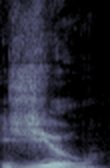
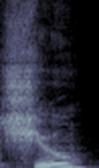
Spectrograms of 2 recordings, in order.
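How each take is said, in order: First: The name begins with a zh sound. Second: The name begins with a sh sound.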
